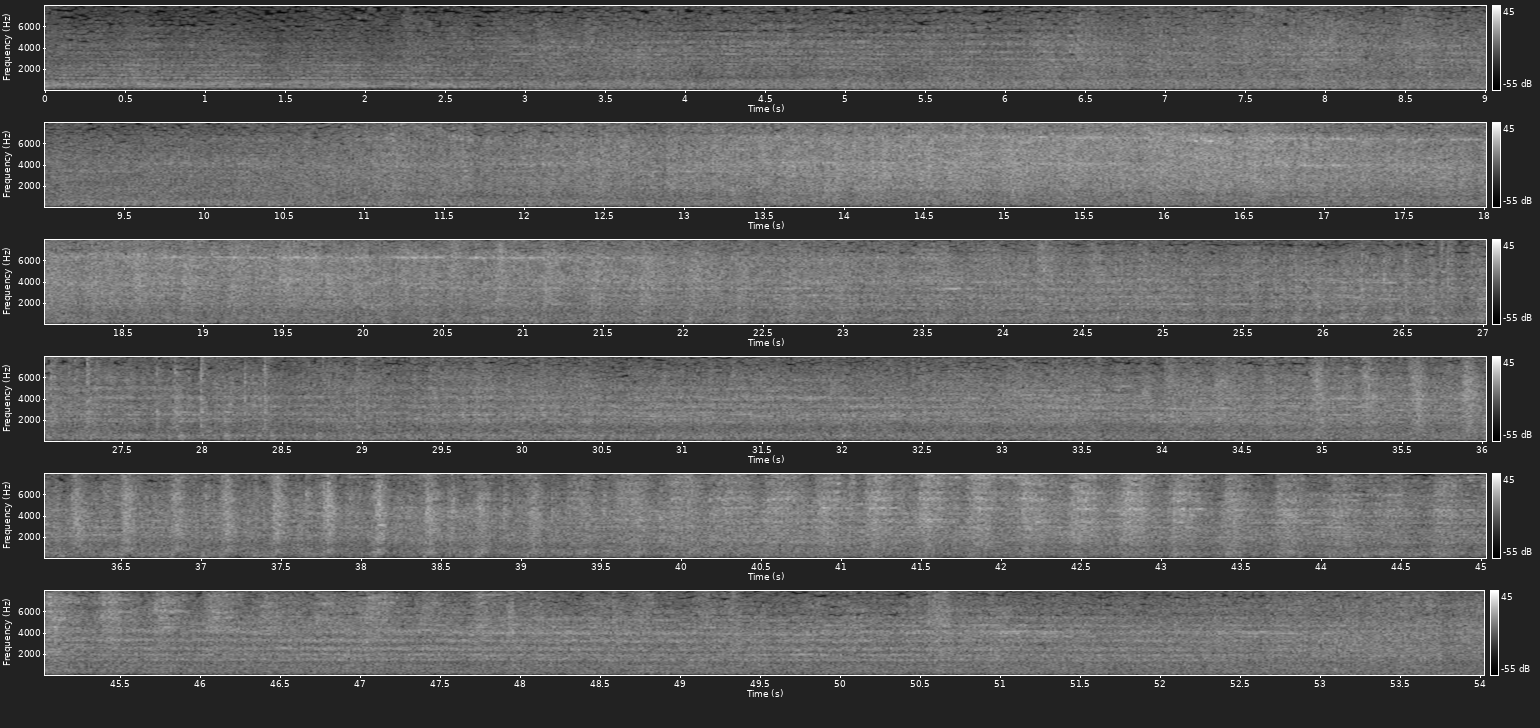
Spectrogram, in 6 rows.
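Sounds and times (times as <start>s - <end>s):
freight train wheels on rail: 0.0s - 54.0s
clatter over rail joints: 25.8s - 29.2s.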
